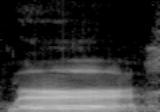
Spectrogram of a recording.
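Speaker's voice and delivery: a brisk shivering brr; playful disgusted brr; mock shudder. Shudder at stuck taste.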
